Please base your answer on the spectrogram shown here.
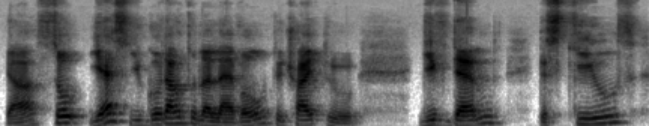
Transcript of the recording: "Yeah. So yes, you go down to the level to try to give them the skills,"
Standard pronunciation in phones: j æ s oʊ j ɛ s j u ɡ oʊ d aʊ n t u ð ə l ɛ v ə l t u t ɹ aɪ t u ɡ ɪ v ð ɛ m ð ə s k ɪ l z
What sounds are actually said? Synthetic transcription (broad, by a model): j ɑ s oʊ j ɛ s j u ɡ oʊ d aʊ n t u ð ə l ɛ v ə l t u t ɹ aɪ t u ɡ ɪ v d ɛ m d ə s k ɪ l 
